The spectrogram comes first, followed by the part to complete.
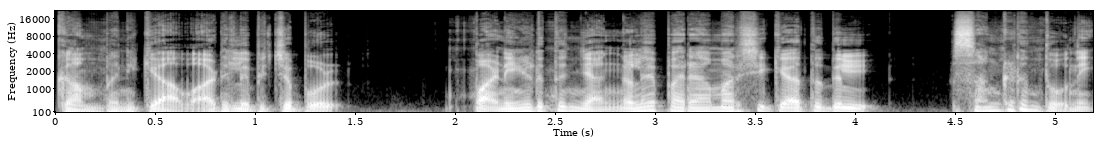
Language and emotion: Malayalam, sad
